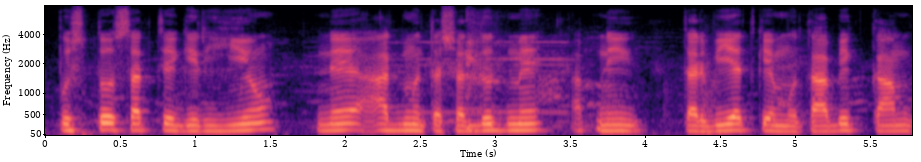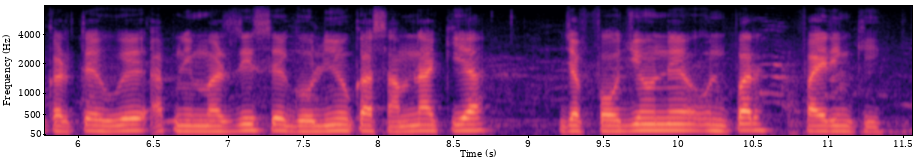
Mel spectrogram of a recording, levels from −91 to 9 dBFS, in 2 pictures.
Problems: constant background noise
